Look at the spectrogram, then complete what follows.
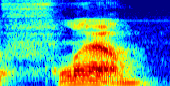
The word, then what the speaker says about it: phlegm: was worried about the phlegm in his patient's chest physician phlegm phlegm now completely silent G the bust of Einstein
